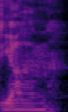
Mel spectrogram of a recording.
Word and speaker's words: Yan: As we can see, this guy's name is Yan.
